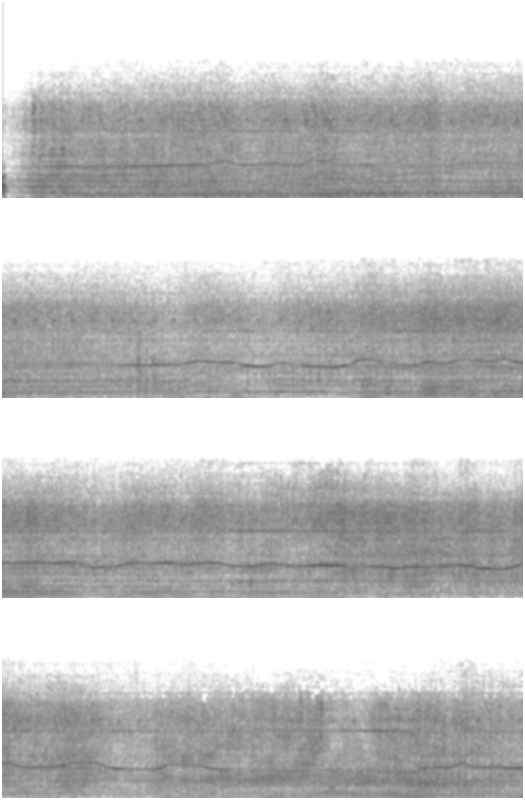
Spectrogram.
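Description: The small electric motor and propeller of a foam RC airplane buzzing in flight, with a high thin whine that rises and falls as the throttle changes, over a lower wavering hum.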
